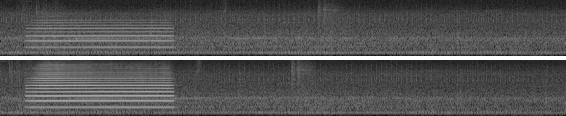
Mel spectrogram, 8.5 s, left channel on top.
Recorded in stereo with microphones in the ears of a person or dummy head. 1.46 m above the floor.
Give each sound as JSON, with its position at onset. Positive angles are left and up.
{"t": 0.4, "sound": "a trumpet", "side_deg": -85}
